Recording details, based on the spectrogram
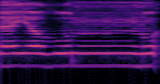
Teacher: यहाँ पर आप गौर करें, यहाँ ज़ा है, नून मुशद्दद है, ज़ा को नरमी से पढ़ेंगे, नून में गुन्ना करेंगे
